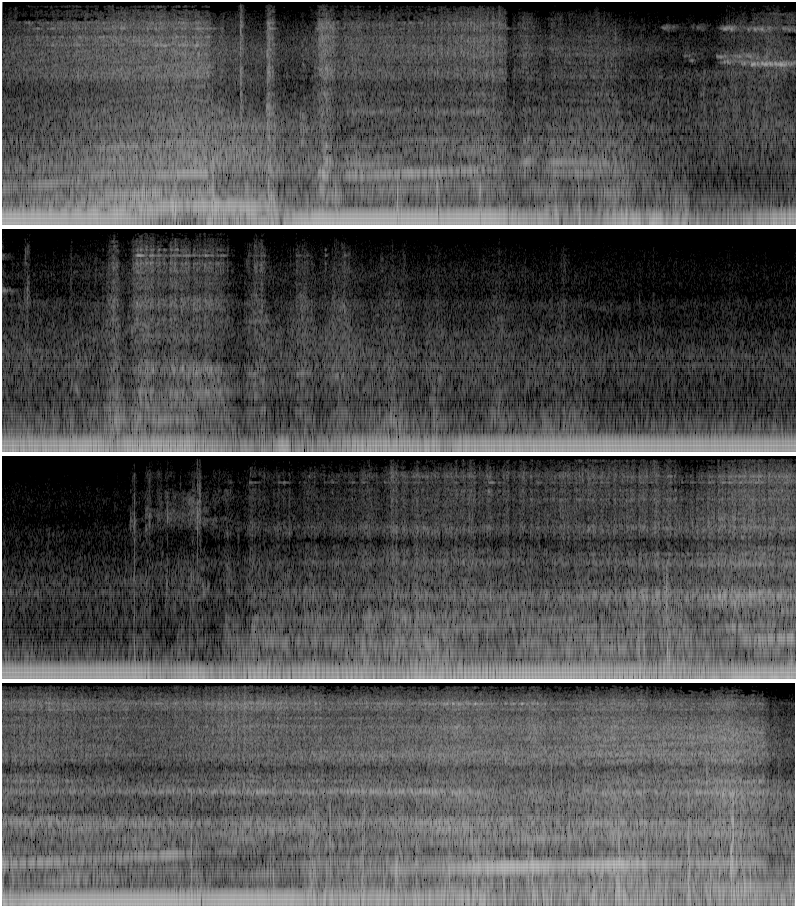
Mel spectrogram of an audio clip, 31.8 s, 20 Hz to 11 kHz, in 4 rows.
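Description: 1917 Hudson Super-Six straight-six engine driving the open car, its pitch rising as it accelerates and falling back as gears are changed, with a lower, quieter stretch in the middle before it climbs again near the end. A heavy low rumble and wind on the microphone sit under it.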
